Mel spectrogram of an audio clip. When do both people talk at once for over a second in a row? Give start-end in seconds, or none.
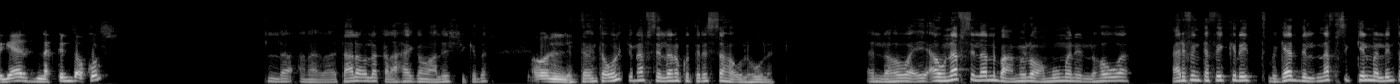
none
